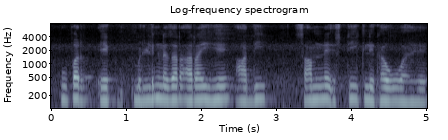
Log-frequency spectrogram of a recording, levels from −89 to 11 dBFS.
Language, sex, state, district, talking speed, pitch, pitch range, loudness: Hindi, male, Chhattisgarh, Bilaspur, 155 wpm, 155 Hz, 150-160 Hz, -32 LUFS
